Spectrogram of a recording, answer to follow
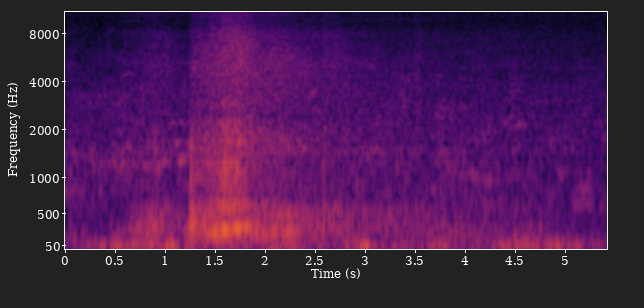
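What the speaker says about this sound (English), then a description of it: "Which one of those cars is sounding so good?" A parade car's engine revs up loudly nearby during a July 4th parade, a rising surge that swells and then settles into a steady idle rumble amid crowd noise.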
